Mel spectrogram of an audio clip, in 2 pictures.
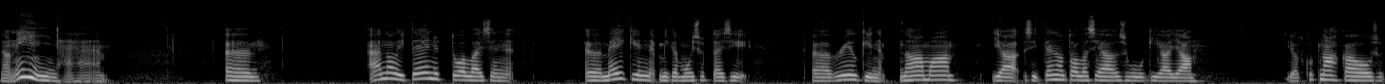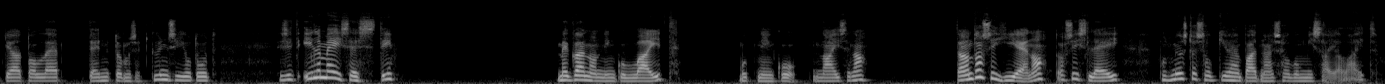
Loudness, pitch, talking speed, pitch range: -29 LUFS, 180 Hz, 115 wpm, 165-210 Hz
